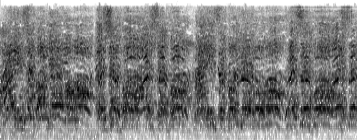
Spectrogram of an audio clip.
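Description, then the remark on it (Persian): A large crowd of protesters in Tehran chants loudly in unison, many voices shouting together in a steady rhythmic pattern that rises and falls every second or so, dense and continuous throughout. “اما سپس در پی فشارها مجبور شد مسئولیت سرنگونی هواپیما را بر عهده بگیرد و پس از آن اعتراض‌هایی در برخی مناطق تهران به ویژه دانشگاه ها شکل گرفت.”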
